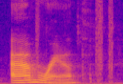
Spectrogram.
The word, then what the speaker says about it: amaranth: flour i used a half a cup of amaranth it's spelled a-m-a-r-a-n-t-h amaranth flour it's a whole grain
